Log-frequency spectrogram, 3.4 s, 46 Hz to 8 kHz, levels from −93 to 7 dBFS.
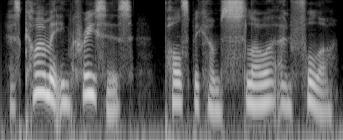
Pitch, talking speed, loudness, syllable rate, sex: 180 Hz, 140 wpm, -20 LUFS, 5.4 syllables/s, female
